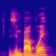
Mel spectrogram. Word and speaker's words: Zimbabwe: You mentioned Zimbabwe. Yeah. Good pronunciation? Bad Zimbabwe, yeah, pronunciation? no, it's It's Zimbabwe, okay.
